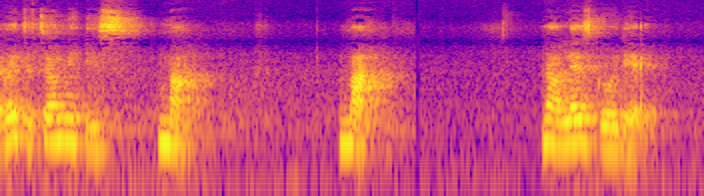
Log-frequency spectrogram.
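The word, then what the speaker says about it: 妈: to tell me is ma. Ma. Now let's go there. We have MA with a flat tone. What can you see as the meaning? We pronounce it as ma, ma, mama, mother.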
